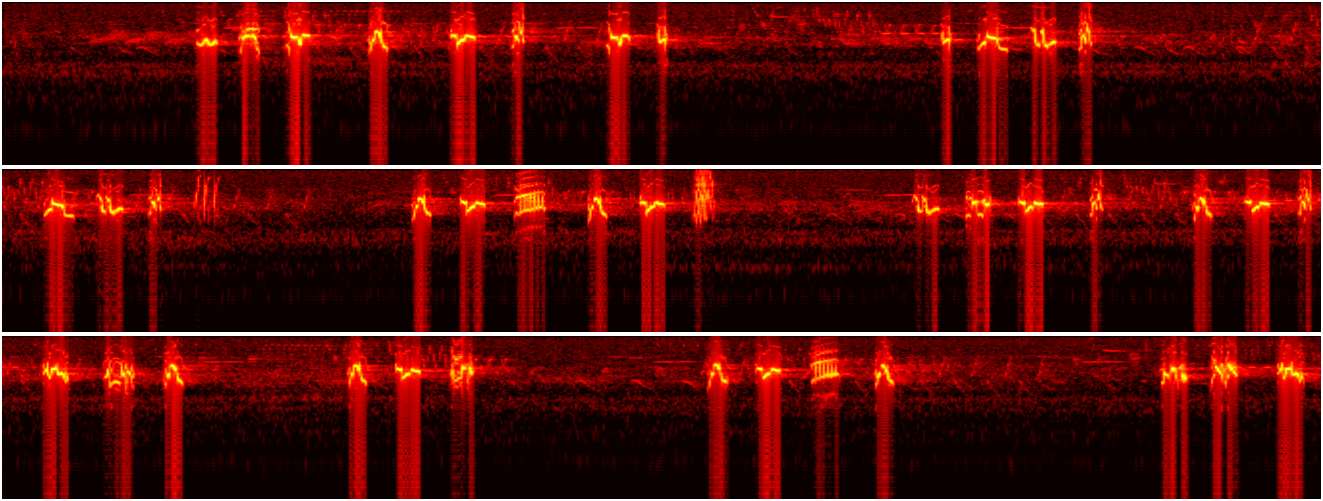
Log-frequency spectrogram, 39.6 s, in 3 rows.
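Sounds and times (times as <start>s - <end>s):
American robin singing: 0.1s - 39.5s.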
